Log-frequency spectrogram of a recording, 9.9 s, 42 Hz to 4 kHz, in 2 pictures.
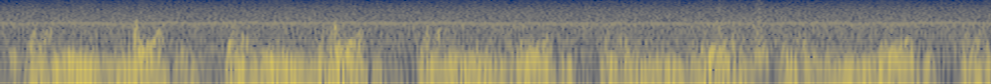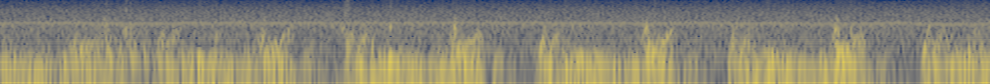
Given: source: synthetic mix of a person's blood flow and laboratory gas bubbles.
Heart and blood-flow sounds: Doppler ultrasound of blood flow; precordium
0.04-0.11 s: bubbles
1.56-1.80 s: bubbles
3.56-3.98 s: bubbles
5.43-5.81 s: bubbles
6.01-6.07 s: bubbles
6.65-6.80 s: bubbles
6.88-6.95 s: bubbles
9.18-9.24 s: bubbles
9.75-9.91 s: bubbles
From the record:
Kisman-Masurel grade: 122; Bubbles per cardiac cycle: 1 to 2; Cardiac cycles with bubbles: 10 to 50%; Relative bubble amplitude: moderate (0.250 to 0.450); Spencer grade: 2 (many but less than half of the cardiac periods contain bubble signals, singularly or in groups); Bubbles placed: anywhere in the cardiac cycle

